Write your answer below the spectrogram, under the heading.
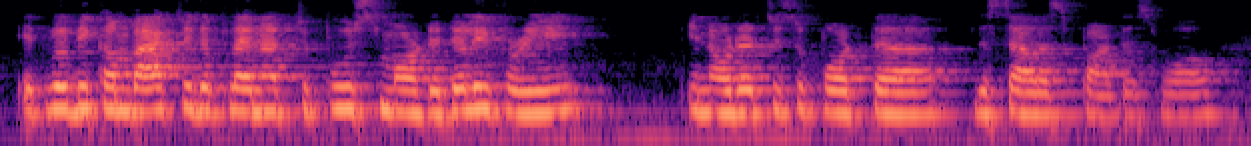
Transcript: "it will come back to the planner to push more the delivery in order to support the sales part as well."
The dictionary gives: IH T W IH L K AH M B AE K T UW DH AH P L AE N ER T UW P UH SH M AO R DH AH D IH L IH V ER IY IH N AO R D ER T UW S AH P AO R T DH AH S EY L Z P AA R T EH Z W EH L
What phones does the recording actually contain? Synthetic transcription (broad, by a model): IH T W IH L K AH M B AE K T UW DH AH P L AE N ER T UW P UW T M AO R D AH D IH L IH V ER IY IH N AO R D ER T UW S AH P AO R T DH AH S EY L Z P AA R T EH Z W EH L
